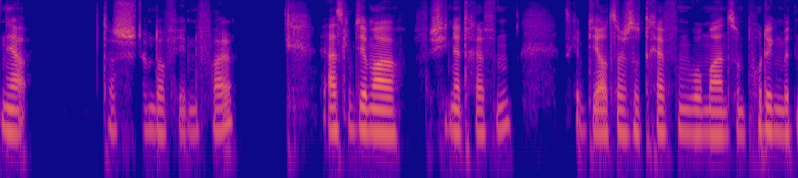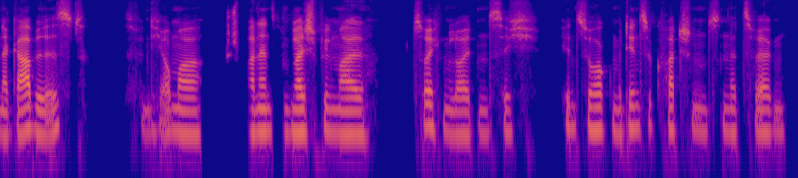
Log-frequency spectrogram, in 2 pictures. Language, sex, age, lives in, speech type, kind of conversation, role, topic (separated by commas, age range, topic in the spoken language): German, male, 20-24, Germany, conversation, podcast, host, Wie nutzt du deine Nachbarschaft oder lokale Gruppen, um Kontakte zu knüpfen und zu pflegen?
